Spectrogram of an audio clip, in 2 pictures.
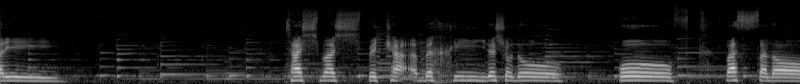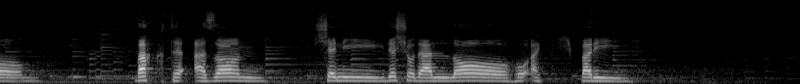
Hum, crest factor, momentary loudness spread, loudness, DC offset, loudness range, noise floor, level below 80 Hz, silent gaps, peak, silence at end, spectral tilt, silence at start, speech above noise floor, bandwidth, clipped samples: none; 24 dB; 22 LU; -25 LUFS; under 0.1%; 5 LU; -64 dBFS; -66 dBFS; none; -2 dBFS; 1.65 s; -6.5 dB/octave; 0 s; 40 dB; 16 kHz; under 0.1%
